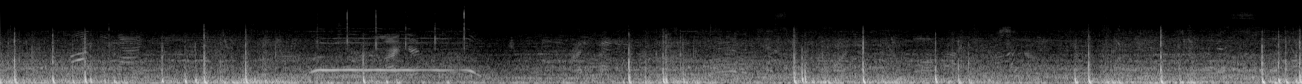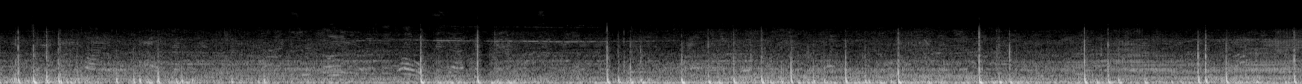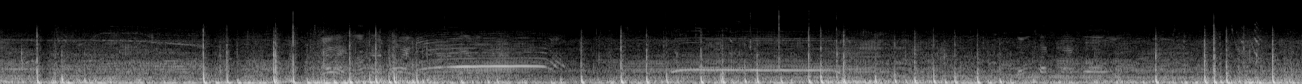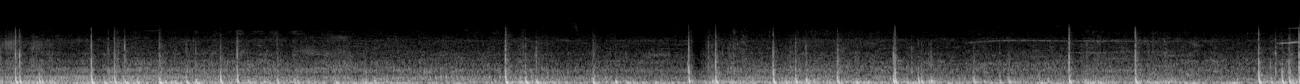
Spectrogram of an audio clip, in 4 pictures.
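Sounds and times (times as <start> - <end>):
distant fireworks bangs: 0.0 - 4.4, 6.1 - 52.0
steady low rumble: 0.0 - 52.0
thin whistle: 16.8 - 19.4, 26.2 - 28.1, 48.6 - 52.0
faint falling whistle: 48.6 - 51.1, 51.7 - 52.0.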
